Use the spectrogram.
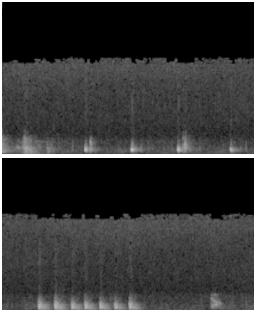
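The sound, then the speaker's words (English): Knuckles rap on an apartment door: a few spaced knocks, then a quick burst of about eight, and one last knock. No voices accompany it. “I don't hear a sound in there. Knock again, honey.”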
